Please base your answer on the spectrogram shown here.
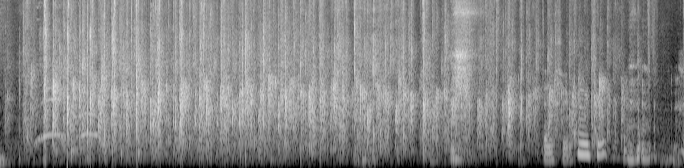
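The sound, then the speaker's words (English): An audience applauds to welcome two speakers onto the stage at a literary event on science fiction. The clapping is dense and sustained throughout, and a voice speaks over it near the end. “Please give them both a warm welcome.”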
